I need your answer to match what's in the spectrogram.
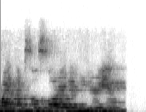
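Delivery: high, frantic, pleading, begging voice. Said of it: "trying to apologize".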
